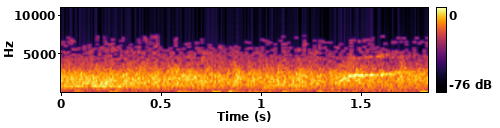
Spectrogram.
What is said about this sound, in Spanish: El aplauso de Valladolid se está escuchando en todo el mundo, así nos lo hacen saber ya a través de los Twitter, del Facebook, de las guías de contacto.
